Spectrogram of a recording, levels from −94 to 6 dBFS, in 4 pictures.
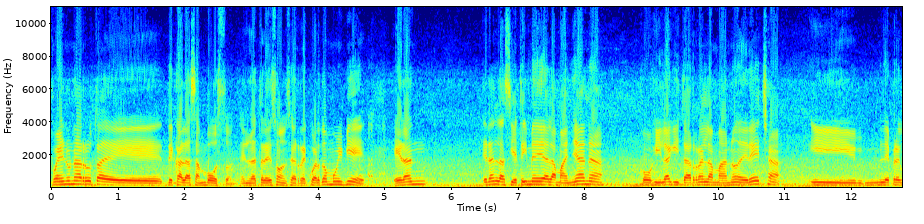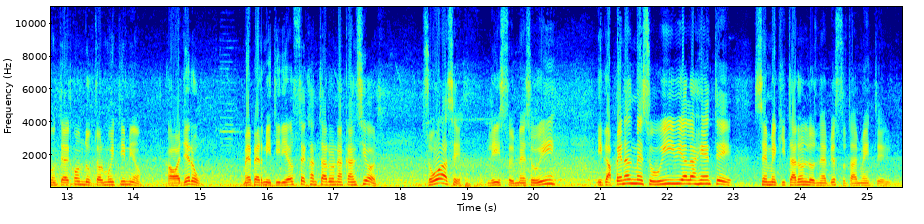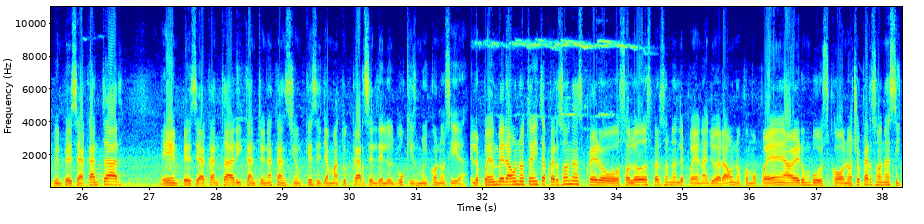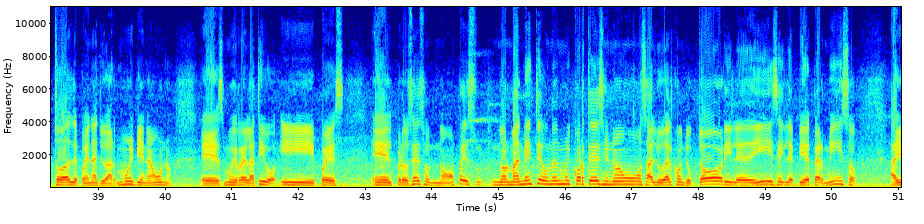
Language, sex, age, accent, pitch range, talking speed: Spanish, male, 30-49, Colombian, 140-175 Hz, 170 wpm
